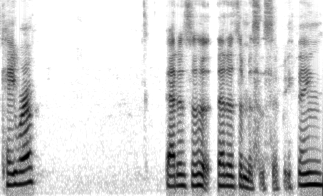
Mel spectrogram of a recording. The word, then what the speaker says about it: Cairo: Cairo, Illinois is not pronounced Cairo, it's pronounced Cairo.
